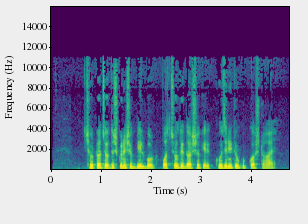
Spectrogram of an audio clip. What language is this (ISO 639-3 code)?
ben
